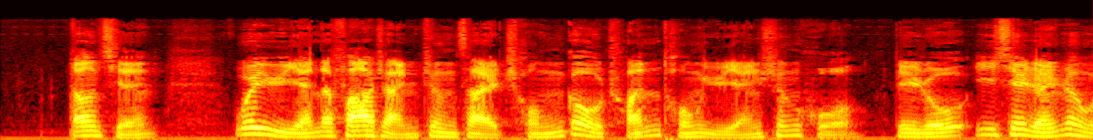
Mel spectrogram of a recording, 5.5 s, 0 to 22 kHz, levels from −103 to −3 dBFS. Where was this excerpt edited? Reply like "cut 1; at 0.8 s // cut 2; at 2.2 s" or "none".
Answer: cut 1; at 4.4 s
